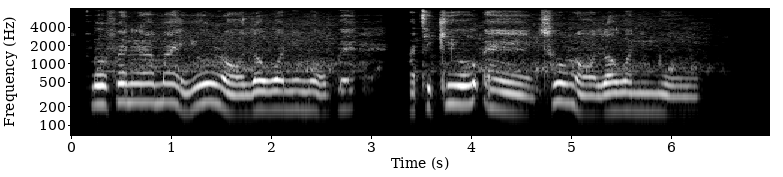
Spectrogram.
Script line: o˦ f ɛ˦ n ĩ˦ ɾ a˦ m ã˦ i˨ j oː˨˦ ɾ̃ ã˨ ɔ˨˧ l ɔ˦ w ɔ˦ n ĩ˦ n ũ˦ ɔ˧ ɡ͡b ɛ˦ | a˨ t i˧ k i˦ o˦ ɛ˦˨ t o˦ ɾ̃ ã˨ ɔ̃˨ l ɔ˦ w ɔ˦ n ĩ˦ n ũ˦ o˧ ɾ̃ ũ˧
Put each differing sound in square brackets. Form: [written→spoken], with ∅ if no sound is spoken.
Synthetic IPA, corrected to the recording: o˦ f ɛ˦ n ĩ˦ ɾ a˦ m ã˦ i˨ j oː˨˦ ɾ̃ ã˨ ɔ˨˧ l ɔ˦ w ɔ˦ n ĩ˦ n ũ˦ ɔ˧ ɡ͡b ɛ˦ | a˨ t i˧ k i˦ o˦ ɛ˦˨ t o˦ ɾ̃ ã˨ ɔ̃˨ l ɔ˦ w ɔ˦ n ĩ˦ n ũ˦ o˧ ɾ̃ ũ˧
